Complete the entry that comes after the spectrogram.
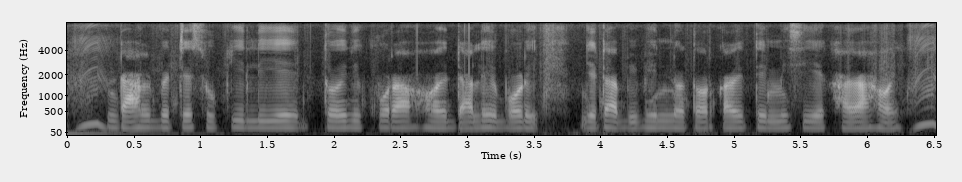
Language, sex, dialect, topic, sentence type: Bengali, male, Western, agriculture, statement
